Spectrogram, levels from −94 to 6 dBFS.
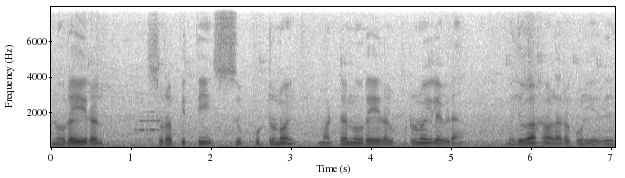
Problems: constant background noise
